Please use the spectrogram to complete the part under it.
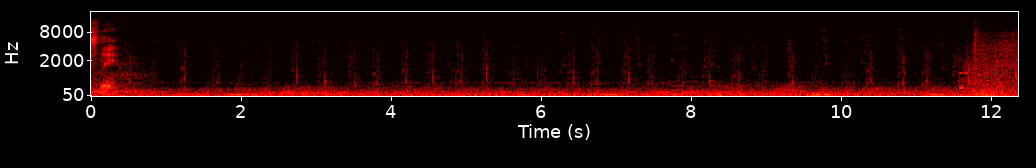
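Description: Footsteps tap quickly and evenly on a hard metal floor.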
